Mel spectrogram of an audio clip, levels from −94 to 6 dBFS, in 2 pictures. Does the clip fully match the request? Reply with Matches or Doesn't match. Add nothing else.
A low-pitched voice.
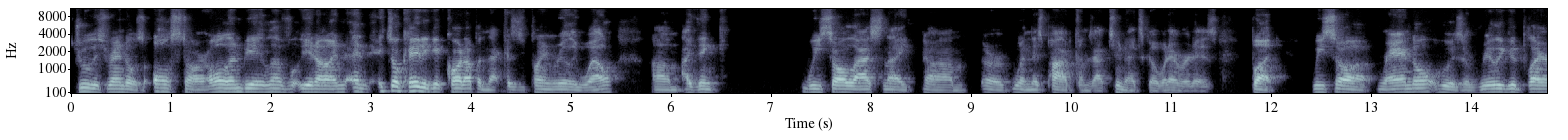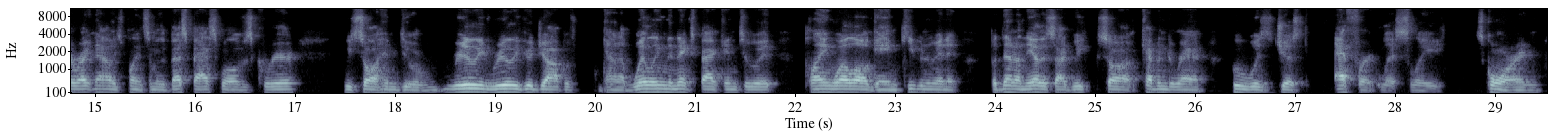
Matches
